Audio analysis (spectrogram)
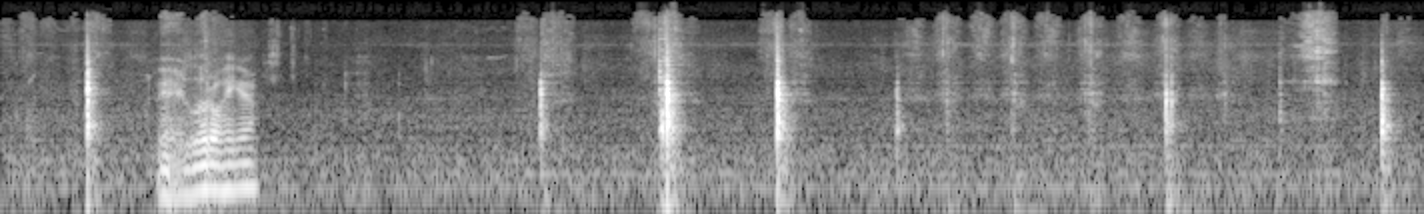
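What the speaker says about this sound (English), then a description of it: "I'm going to chop little tomatoes here so I can give some color to my dish" A knife chopping small tomatoes on a cutting board: scattered sharp single taps spaced irregularly, with a brief rubbing scrape early on and a short remark spoken quietly.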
